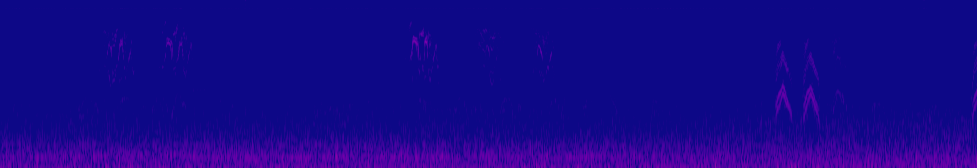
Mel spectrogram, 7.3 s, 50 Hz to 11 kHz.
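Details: Bald eagles at the Decorah nest, picked up by a live nature cam on the afternoon of 31 August 2022: short, high, piping chitter notes in small bursts, fairly faint over a steady low rumble of wind or distant traffic.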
